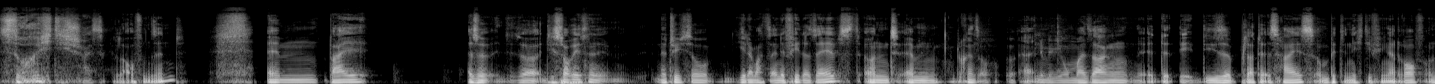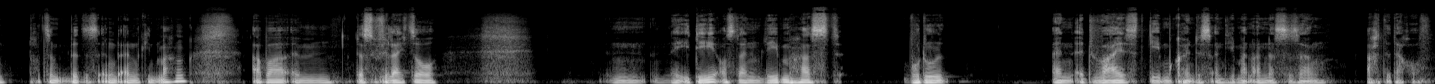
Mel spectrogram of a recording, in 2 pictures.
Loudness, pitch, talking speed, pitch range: -19 LUFS, 95 Hz, 145 wpm, 90-105 Hz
